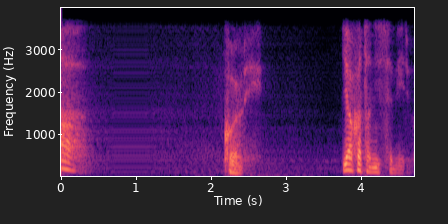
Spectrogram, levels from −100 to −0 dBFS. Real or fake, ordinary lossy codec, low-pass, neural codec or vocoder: fake; none; 3.6 kHz; codec, 16 kHz, about 1 kbps, DyCAST, with the encoder's durations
